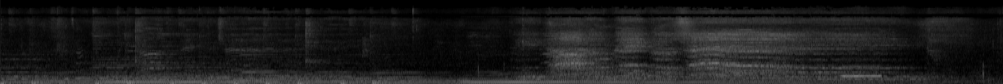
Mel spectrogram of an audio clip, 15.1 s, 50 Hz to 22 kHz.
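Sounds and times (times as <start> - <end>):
choir singing: 7.7 - 14.6.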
